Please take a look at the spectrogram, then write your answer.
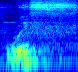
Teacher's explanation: Dessa vez o TH ele tem um som voiceless, né, que a gente fala, é um som que não vibra.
